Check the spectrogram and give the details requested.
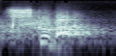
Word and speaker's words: Tsukuba: Now, at a certain larger scale, this is a university building at a place called Tsukuba, spelled like scuba but with a T.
